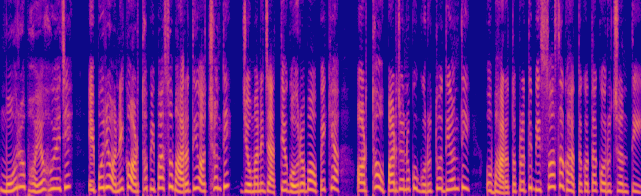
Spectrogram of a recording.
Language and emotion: Odia, fearful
